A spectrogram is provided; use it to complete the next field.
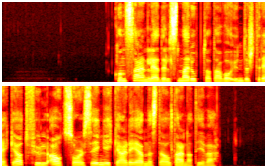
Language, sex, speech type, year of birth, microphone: Norwegian, female, read, 1973, Shure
